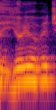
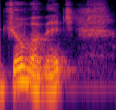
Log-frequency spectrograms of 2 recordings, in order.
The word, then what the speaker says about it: Jovovich: evil retribution yes Mila yo yo vich is back and did you notice i pronouncing correctly it is yo yo not jovovich it is a Russian name so that's why it's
